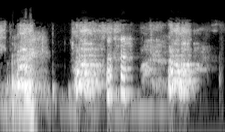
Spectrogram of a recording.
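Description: dog barking and growling

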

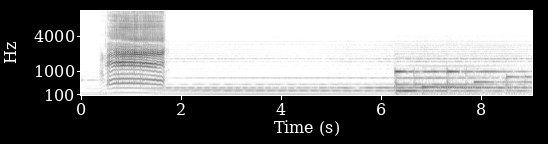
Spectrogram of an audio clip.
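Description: sheep bleating

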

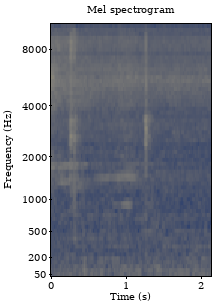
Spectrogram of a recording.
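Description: wall clock ticking

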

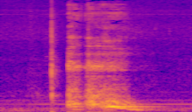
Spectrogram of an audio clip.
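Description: cough and throat clearing

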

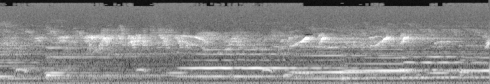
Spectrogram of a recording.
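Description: cuckoo calling

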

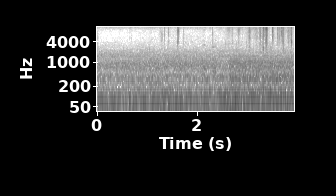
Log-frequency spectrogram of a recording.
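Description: car driving

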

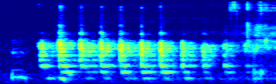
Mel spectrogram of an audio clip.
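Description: mobile phone ringtone ringing

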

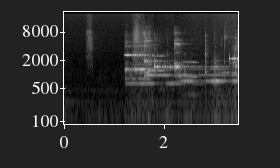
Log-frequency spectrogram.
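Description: phone ringtone played

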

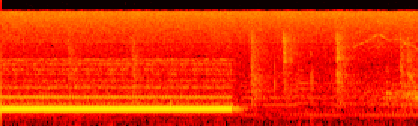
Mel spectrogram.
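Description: telephone dialing a call

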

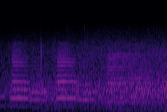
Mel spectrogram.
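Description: rain falling

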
